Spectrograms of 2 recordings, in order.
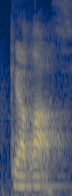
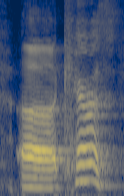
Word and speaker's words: Keras: I don't know how to pronounce it. Keras.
